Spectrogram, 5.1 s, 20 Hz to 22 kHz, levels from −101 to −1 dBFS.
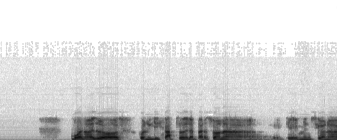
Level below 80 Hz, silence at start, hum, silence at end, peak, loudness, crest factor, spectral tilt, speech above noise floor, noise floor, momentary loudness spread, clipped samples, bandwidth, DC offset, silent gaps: -58 dBFS; 0.75 s; 50 Hz at -50 dBFS; 0 s; -2 dBFS; -16 LUFS; 14 dB; -9 dB/octave; 40 dB; -56 dBFS; 13 LU; under 0.1%; 4.6 kHz; under 0.1%; none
